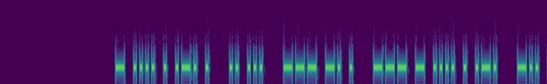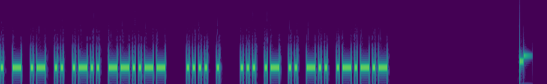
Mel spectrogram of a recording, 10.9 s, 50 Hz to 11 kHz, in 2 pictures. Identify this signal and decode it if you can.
Morse code, heard as a keyed tone, about 40 wpm, 700 Hz. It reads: THERE IS ONE OTHER DETAIL, HE SAID.
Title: Sentences from Top 1500 Words 40wpm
